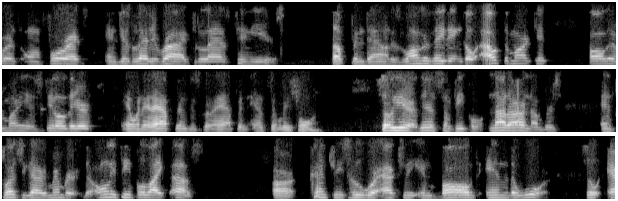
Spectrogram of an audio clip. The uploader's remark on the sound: TNTSuperfantastic Conference Call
